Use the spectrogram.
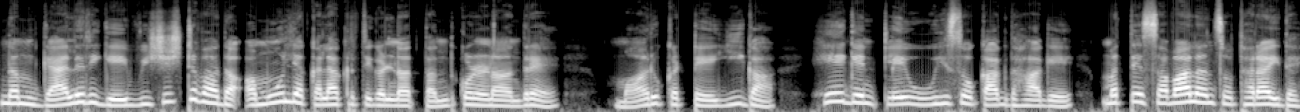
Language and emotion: Kannada, fearful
